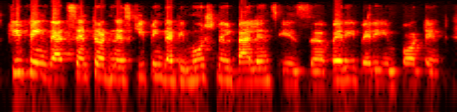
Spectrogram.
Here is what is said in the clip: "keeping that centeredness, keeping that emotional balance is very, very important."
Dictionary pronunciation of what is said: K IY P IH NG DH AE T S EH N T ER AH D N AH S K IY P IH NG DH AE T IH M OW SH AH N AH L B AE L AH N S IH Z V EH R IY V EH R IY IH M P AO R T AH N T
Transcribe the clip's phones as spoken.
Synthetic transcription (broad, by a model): K IY P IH NG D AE T S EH N T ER D N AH S K IY P IH NG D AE T IH M OW SH AH N AH L B AE L AH N S IH Z V EH R IY V EH R IY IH M P AO R T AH N T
